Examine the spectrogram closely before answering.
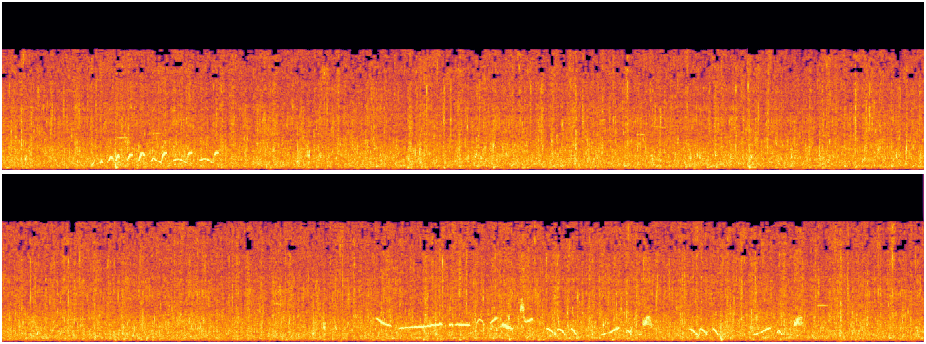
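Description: A white-rumped shama sings in bursts of clear whistled phrases.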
